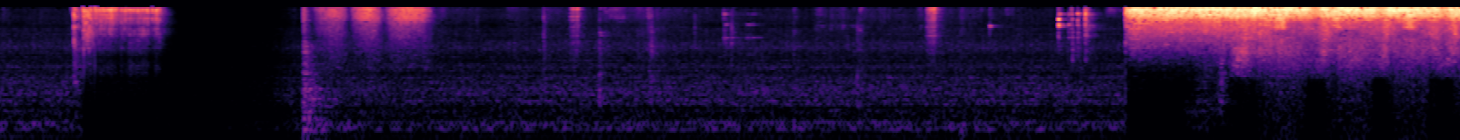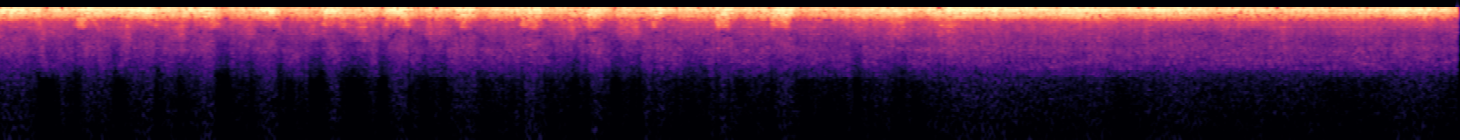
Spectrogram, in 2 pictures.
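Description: Air-powered hand tool running with a loud steady hiss and a fast rasping as it works along a welded body-panel seam, starting about eleven seconds in. Before that there is a quieter steady hum, broken briefly near the start.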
